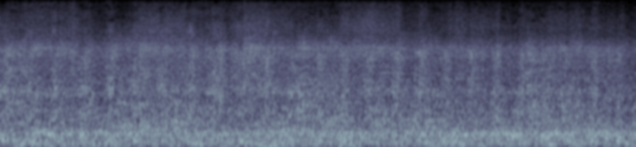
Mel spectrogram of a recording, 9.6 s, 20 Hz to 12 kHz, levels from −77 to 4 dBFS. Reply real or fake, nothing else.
real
